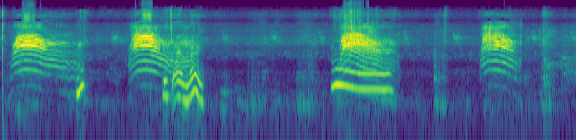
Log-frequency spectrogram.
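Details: A talkative tomcat at home pesters his owner to play, repeating loud, drawn-out meows about every three seconds, some rising then wavering downward, with brief human sounds between calls.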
